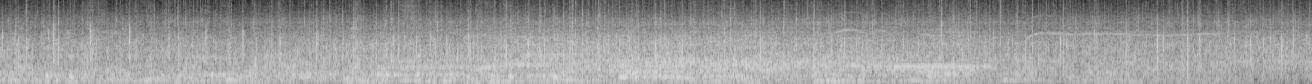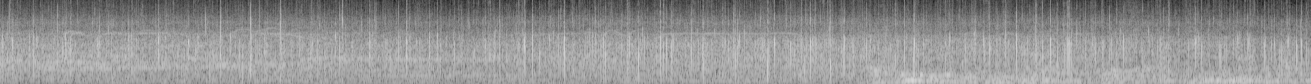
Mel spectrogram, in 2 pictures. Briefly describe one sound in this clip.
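A large crowd cheers in a big stadium.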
